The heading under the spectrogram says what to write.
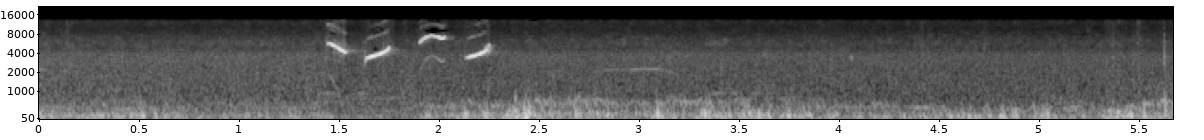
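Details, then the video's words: Cinereous tit keeps singing despite strong wind, giving one quick phrase of four bright, high whistled notes swinging up and down, with steady wind noise throughout. "Diterpa angin kencang! burung gelatik batu ini tetap gacor"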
